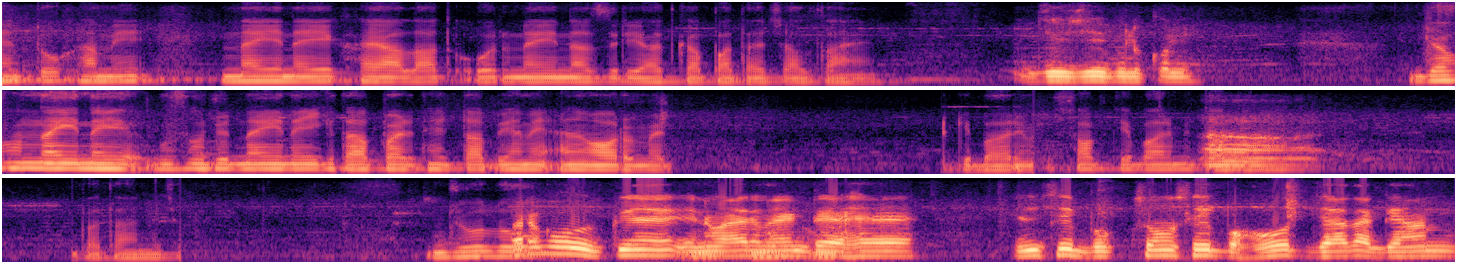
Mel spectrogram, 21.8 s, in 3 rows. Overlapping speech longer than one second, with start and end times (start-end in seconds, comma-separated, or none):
17.1-18.8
